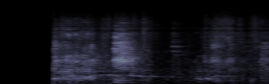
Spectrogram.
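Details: Dogs fighting hard: a sudden burst of harsh, noisy snarling and scuffling, with one loud strained yelp-like outburst in the middle, then rougher growly scuffles.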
